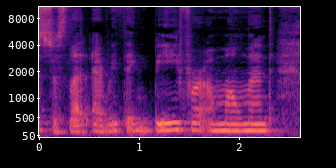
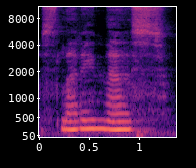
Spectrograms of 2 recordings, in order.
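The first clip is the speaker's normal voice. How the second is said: guided meditation. Real, not acted. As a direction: gently guide listeners into stillness, leaving space between phrases.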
